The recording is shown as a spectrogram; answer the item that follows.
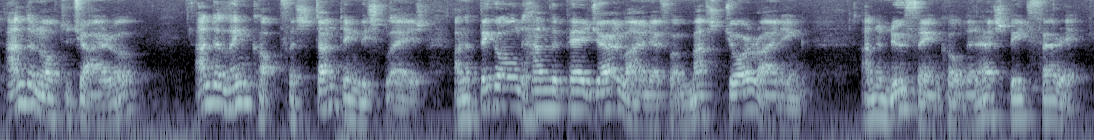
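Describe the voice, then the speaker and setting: A man reading a first-person novel aloud as scripted narration. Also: lowish voice. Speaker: audiobook reader. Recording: echoey room, distant microphone.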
